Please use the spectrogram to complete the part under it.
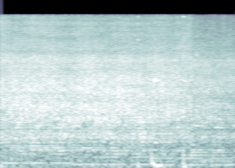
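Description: Ginger paste hits hot oil, giving a continuous, dense sizzling hiss that stays loud and even for the whole stretch, with no talking.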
